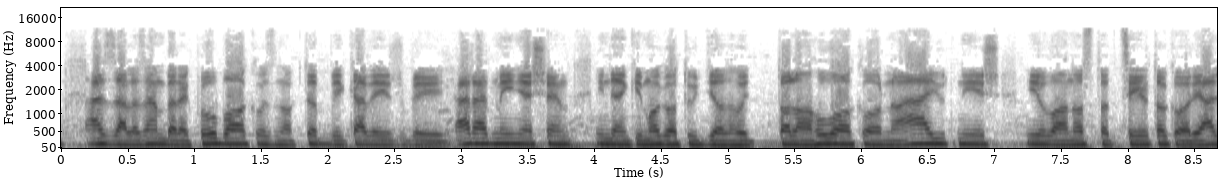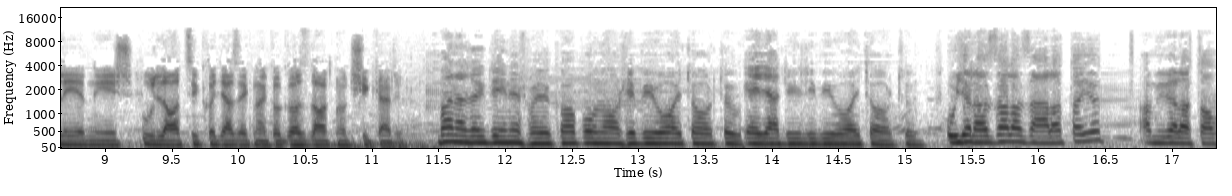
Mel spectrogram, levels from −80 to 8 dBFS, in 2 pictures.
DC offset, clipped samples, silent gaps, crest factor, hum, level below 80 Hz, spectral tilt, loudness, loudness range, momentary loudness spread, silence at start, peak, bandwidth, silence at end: under 0.1%; under 0.1%; none; 10 dB; none; -38 dBFS; -7 dB/octave; -16 LUFS; 2 LU; 6 LU; 0 s; -4 dBFS; 11.5 kHz; 0 s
